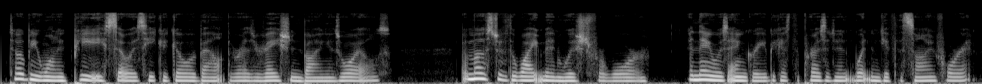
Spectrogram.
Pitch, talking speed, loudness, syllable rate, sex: 180 Hz, 220 wpm, -16 LUFS, 5.7 syllables/s, female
